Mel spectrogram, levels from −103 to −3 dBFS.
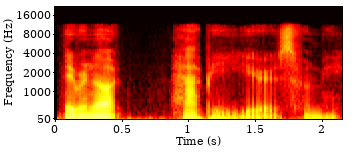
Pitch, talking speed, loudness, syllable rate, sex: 90 Hz, 195 wpm, -22 LUFS, 5.4 syllables/s, male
